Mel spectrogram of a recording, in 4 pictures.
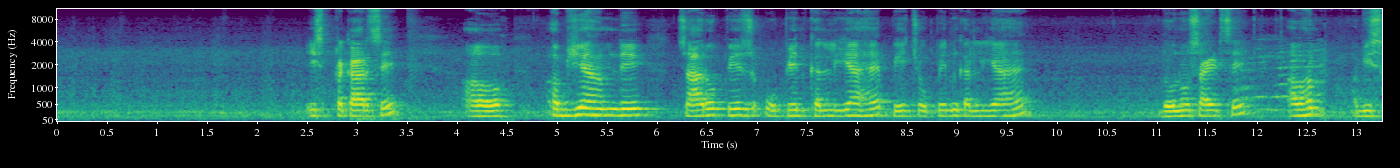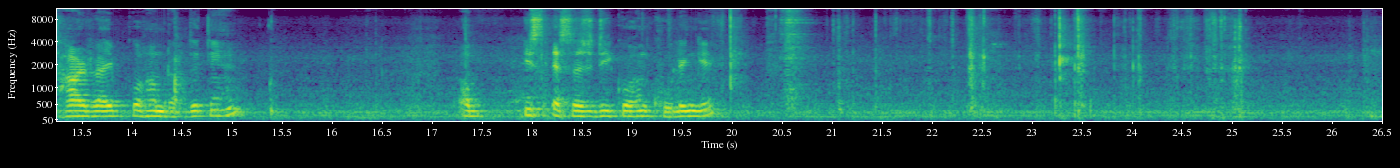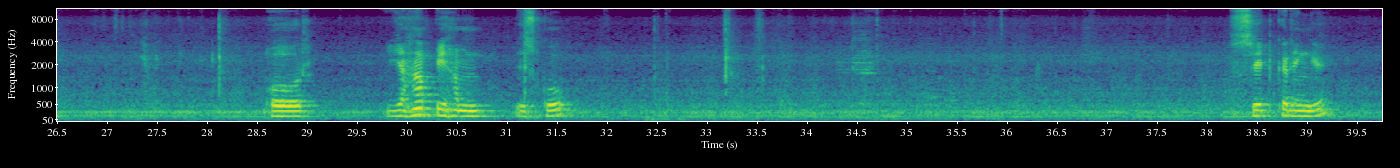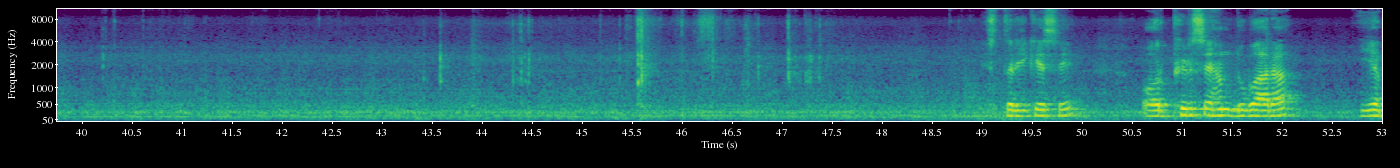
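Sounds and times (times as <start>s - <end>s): low steady hum: 0.0s - 53.0s
plastic packaging crinkling: 20.9s - 25.2s.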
